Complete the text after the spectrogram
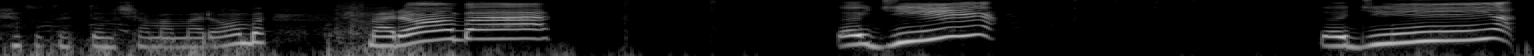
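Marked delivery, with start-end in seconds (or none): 1.8-7.6 chamado alto e agudo para os animais; chamando as vacas. Real, not acted. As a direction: grite o nome para a vaca vir. Chamando a vaca no pasto. (chamando a vaca alto e agudo)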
